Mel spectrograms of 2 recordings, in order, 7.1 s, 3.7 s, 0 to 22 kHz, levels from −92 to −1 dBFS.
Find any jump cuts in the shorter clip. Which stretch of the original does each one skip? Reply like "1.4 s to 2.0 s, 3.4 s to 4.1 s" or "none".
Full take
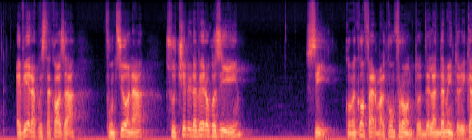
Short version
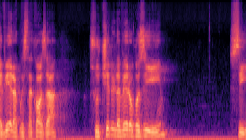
1.5 s to 2.4 s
